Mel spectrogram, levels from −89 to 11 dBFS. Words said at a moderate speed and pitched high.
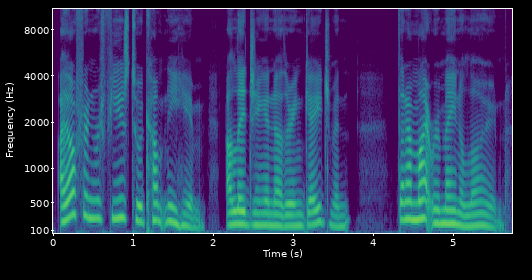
Yes: average, 145 wpm; high, 200 Hz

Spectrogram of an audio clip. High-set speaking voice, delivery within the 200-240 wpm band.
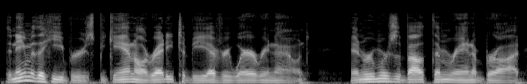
No: low, 100 Hz; fast, 205 wpm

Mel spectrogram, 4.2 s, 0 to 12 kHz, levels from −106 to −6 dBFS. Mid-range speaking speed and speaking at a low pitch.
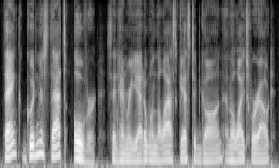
No: fast, 245 wpm; low, 115 Hz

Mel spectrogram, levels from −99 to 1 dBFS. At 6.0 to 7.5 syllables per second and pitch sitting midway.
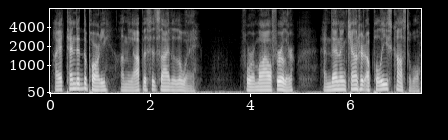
No: 6.1 syllables/s; low, 125 Hz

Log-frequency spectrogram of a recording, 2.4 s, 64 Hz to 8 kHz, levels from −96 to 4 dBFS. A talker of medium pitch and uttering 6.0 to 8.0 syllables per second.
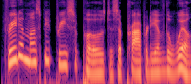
Yes: medium, 165 Hz; 6.8 syllables/s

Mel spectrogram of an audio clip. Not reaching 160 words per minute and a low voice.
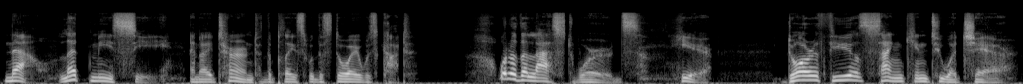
Yes: average, 150 wpm; low, 130 Hz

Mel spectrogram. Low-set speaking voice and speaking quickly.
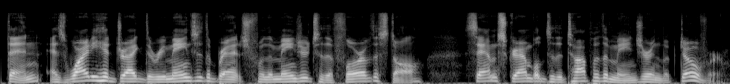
Yes: low, 130 Hz; fast, 245 wpm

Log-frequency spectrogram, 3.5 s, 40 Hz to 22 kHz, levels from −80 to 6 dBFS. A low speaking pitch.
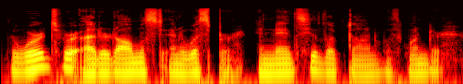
Yes: very low, 95 Hz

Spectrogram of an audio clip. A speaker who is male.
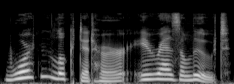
No: female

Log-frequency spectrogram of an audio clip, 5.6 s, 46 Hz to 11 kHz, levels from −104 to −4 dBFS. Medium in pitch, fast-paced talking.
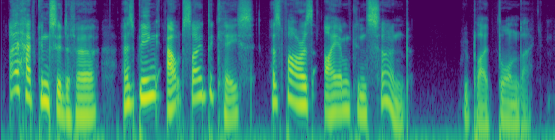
No: medium, 165 Hz; average, 185 wpm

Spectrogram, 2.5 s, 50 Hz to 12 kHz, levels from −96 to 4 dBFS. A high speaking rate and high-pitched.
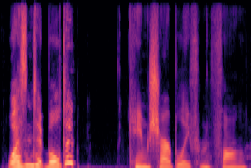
No: average, 165 wpm; high, 245 Hz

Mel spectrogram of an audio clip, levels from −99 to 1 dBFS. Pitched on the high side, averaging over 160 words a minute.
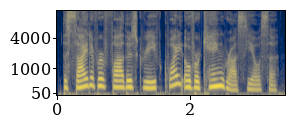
No: high, 215 Hz; average, 155 wpm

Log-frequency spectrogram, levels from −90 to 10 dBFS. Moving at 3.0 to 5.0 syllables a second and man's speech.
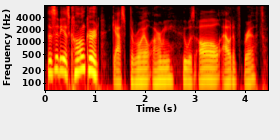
Yes: 4.8 syllables/s; male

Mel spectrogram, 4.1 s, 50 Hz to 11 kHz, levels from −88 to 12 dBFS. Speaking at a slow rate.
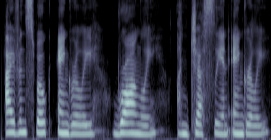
Yes: slow, 105 wpm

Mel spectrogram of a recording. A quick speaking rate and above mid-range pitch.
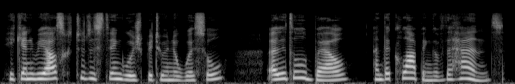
Yes: fast, 210 wpm; high, 230 Hz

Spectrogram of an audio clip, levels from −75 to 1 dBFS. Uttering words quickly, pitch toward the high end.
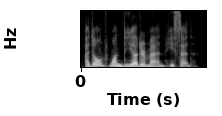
Yes: fast, 255 wpm; high, 210 Hz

